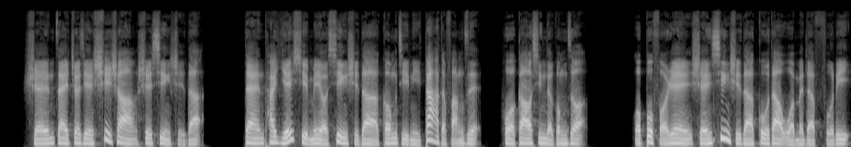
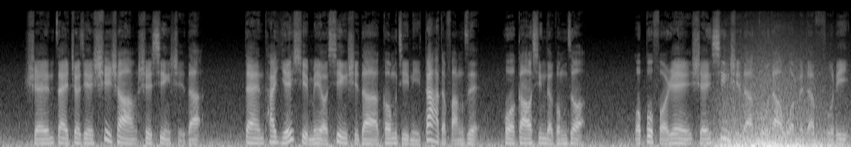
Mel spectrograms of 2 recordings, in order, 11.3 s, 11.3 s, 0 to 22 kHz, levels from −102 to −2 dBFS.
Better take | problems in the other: first | wind noise on the microphone; heavy; 1 dB below the speech

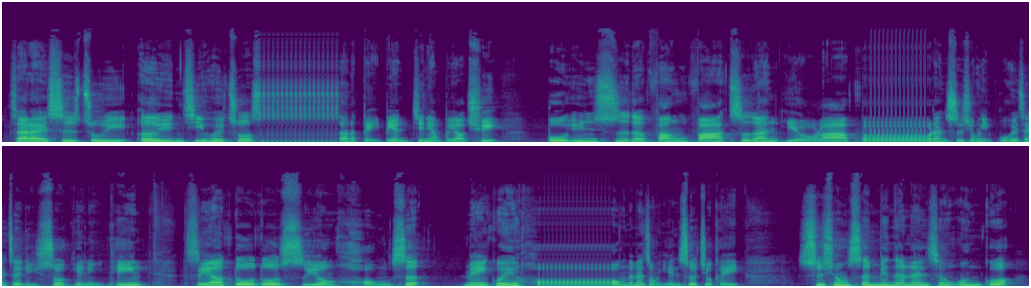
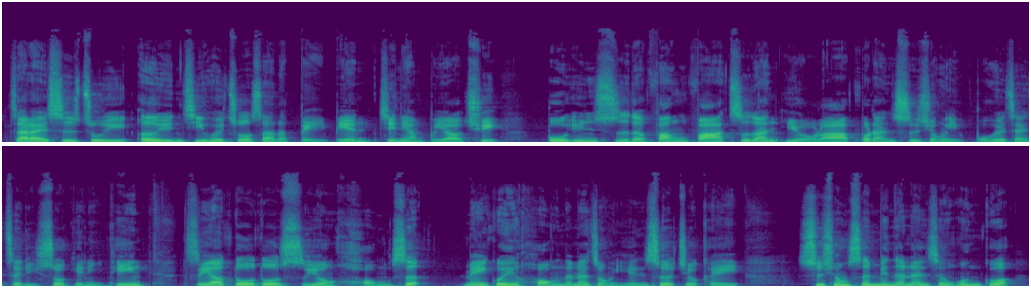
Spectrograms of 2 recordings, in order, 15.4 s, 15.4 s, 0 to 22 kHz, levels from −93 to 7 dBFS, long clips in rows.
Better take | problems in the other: second | audio freezing; at 2 s for 0.5 s, at 6.5 s and at 12 s for 0.5 s

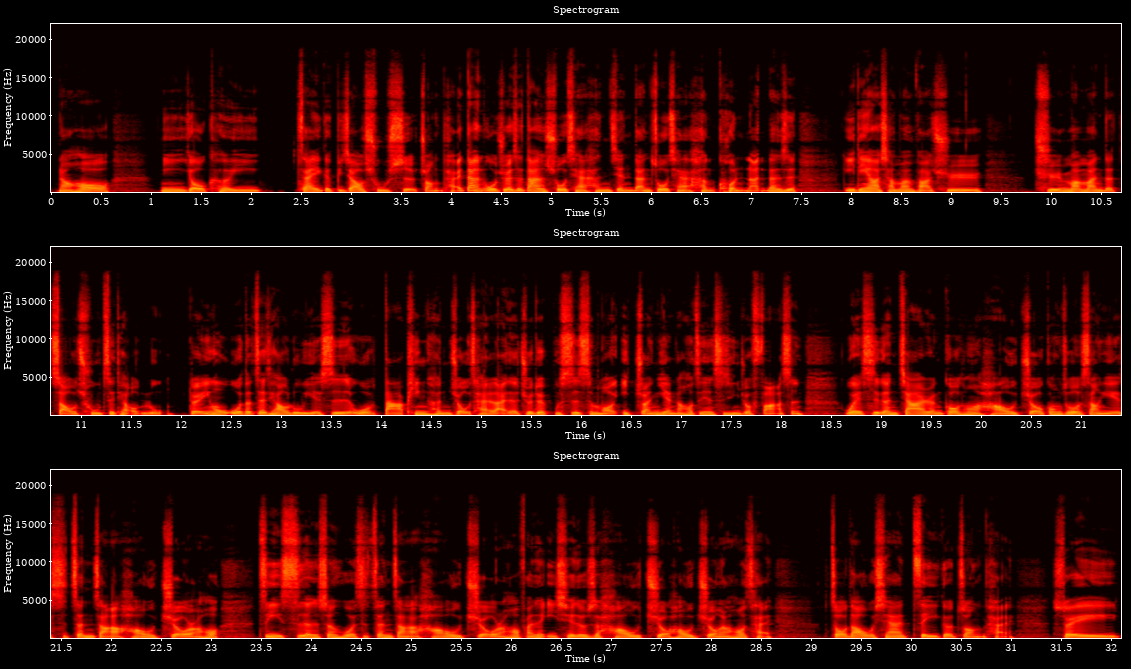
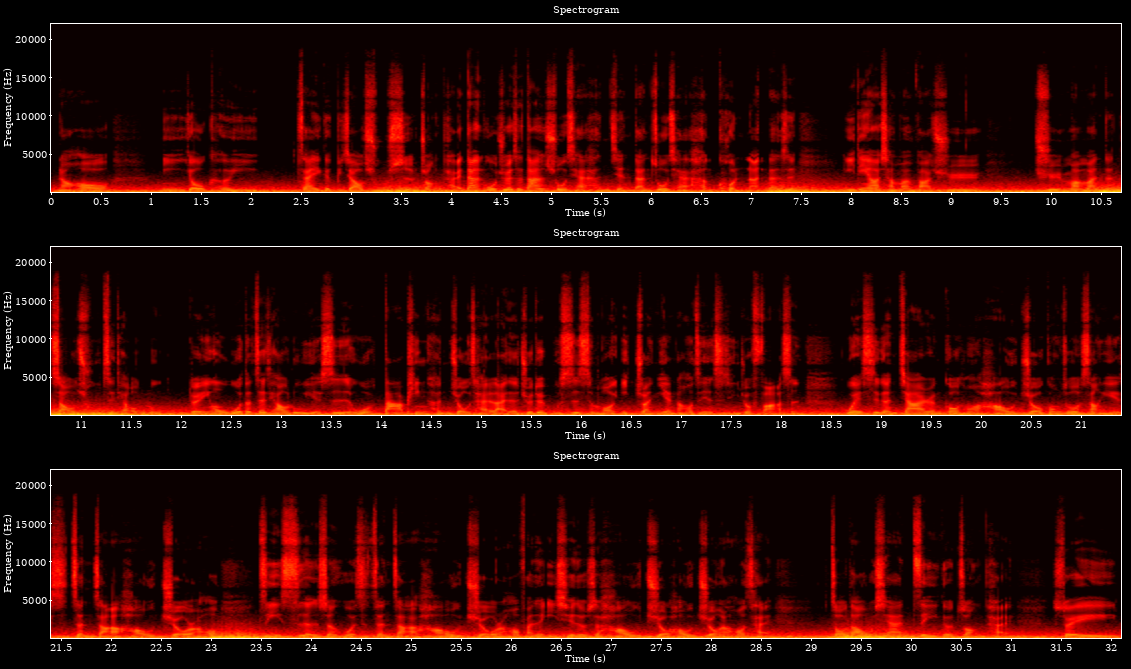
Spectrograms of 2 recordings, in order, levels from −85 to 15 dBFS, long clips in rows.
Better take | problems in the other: first | wind noise on the microphone; heavy; 5 dB below the speech

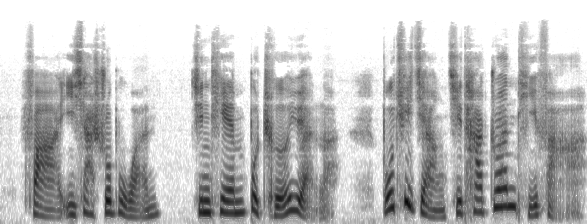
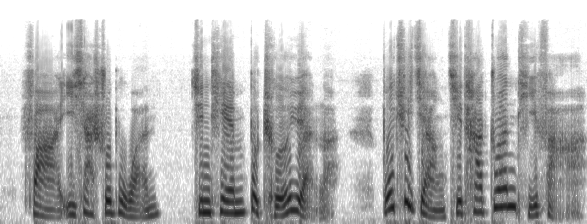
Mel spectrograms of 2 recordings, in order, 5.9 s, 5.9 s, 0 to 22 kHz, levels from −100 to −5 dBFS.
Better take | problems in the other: first | distortion; slight; 10 dB below the speech

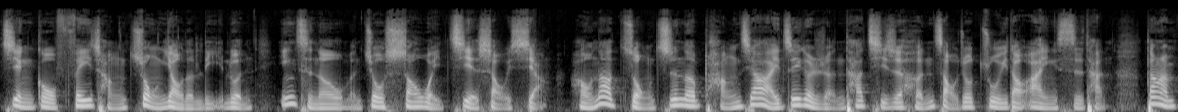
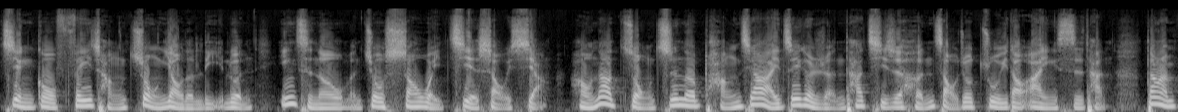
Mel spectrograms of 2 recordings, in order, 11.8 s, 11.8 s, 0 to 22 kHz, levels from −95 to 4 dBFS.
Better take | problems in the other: first | distortion; slight; 10 dB below the speech

